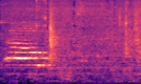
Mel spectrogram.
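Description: Young baby making a short, high-pitched whiny vocal sound, under a second long, with a feeding spoon in his mouth.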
